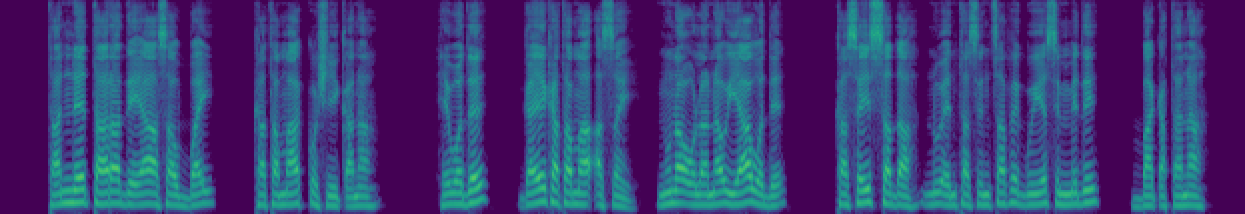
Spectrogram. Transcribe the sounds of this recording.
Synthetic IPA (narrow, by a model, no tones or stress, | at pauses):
t̪ɐnːɛt̪aːɾɐd̪ɛɪaːsɐʊbːɐj | kɐt̪ɐmaːkːɔʃiːkʼɐnɐ | hɛwɔd̪ɛ | ɡɐjɛkɐt̪ɐmaːʔɐsɐj | nʊnɐɔlɐnɐwjaːwɔd̪ɛ | kɐsɛjsːɐd̪ɐnʊɛnt̪ːɐsɪnt͡sːɐfɛɡʊjɛsɪmːɪd̪ɪ | bɐkʼɐt̪ɐnɐ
